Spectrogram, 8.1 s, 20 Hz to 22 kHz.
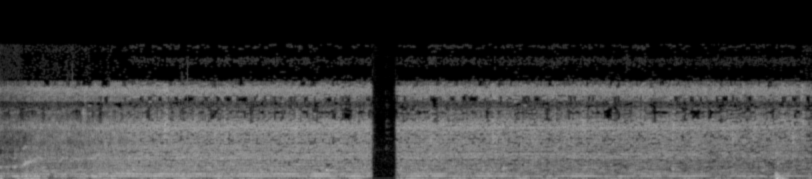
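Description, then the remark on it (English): A steady, high-pitched electric mixer whirs continuously on high speed, beating eggs, with a brief cut-out near the middle and a small clunk toward the end. No one speaks. “So while the eggs are beating, 45 seconds to a minute before the sugar into the egg mixture is beating.”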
